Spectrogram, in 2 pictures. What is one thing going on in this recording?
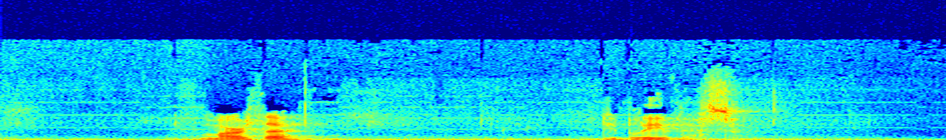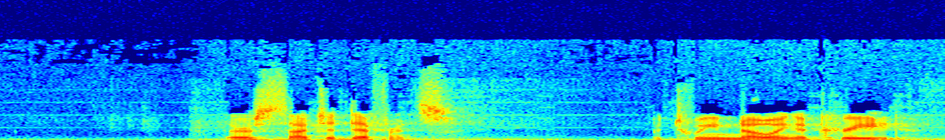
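A middle-aged man speaks with emphasis through a microphone, pausing between phrases.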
